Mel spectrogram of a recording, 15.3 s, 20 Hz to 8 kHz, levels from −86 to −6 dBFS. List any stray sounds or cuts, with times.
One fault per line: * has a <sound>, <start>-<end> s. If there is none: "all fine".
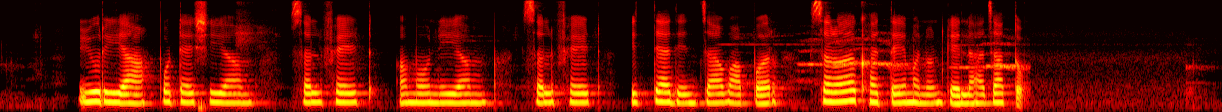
all fine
